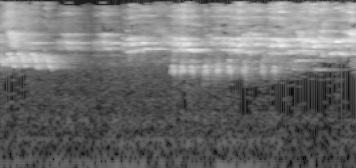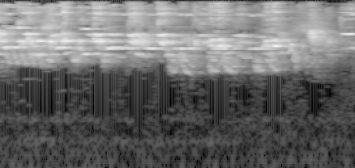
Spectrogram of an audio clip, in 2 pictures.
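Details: Young tropical mockingbird, roughly seven months old, delivering a continuous run of fast, varied chirps and trilled notes with barely any break.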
